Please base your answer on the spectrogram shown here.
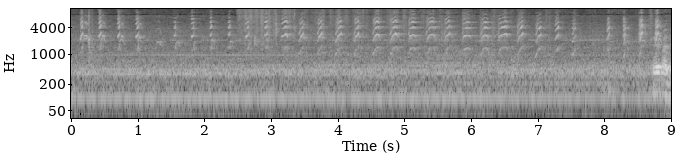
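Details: Southern ground hornbill (Bucorvus leadbeateri) chicks, 18 June 2023, give begging calls: rapid, repeated, high, harsh cheeps, several per second and overlapping, against a low steady hum.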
